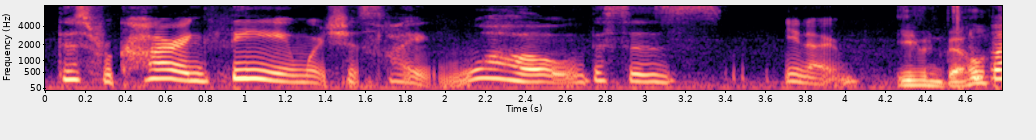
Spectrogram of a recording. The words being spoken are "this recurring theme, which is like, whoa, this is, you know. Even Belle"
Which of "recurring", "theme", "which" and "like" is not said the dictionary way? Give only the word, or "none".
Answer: none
